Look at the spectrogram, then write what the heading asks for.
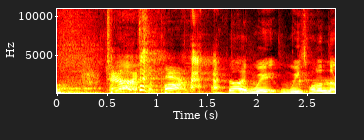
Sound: dramatic music; laughing

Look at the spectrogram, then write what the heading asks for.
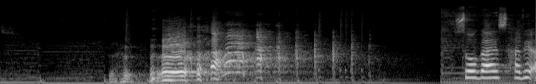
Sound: crazy laughter

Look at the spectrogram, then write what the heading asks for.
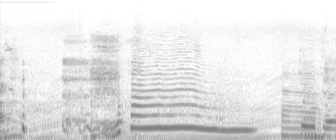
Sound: unusual wailing

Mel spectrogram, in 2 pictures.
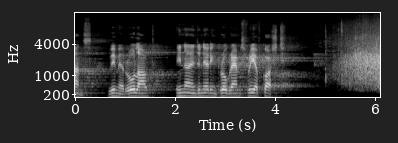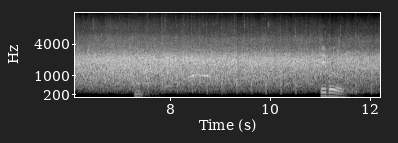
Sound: cheers/Applause

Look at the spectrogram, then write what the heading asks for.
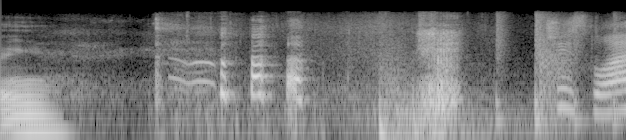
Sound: laughs

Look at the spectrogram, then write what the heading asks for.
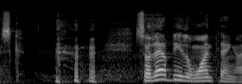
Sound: audience laughs

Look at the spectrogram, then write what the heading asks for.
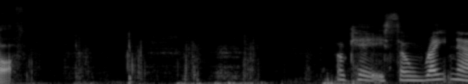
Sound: footsteps crunching

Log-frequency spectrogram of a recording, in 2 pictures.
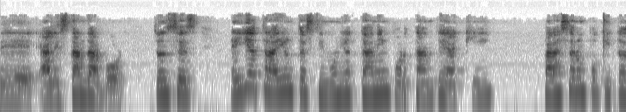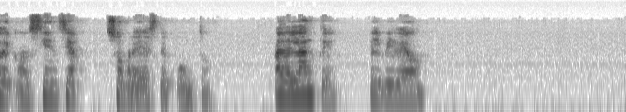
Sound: speaking spanish

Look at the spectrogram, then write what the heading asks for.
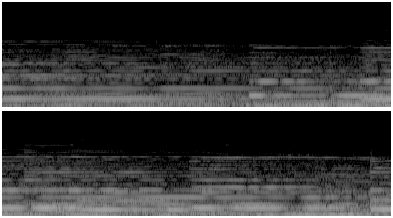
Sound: none

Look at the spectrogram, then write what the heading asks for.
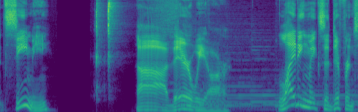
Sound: click sound effect

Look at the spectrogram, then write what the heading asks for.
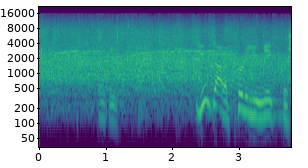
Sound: audience cheering

